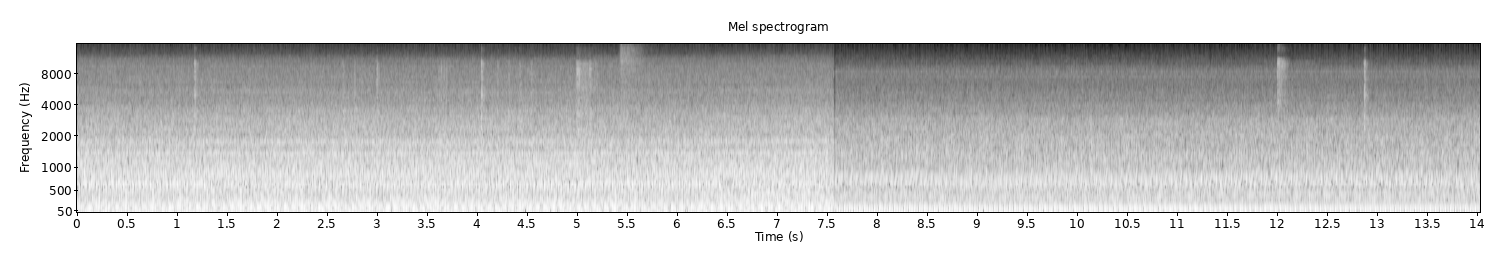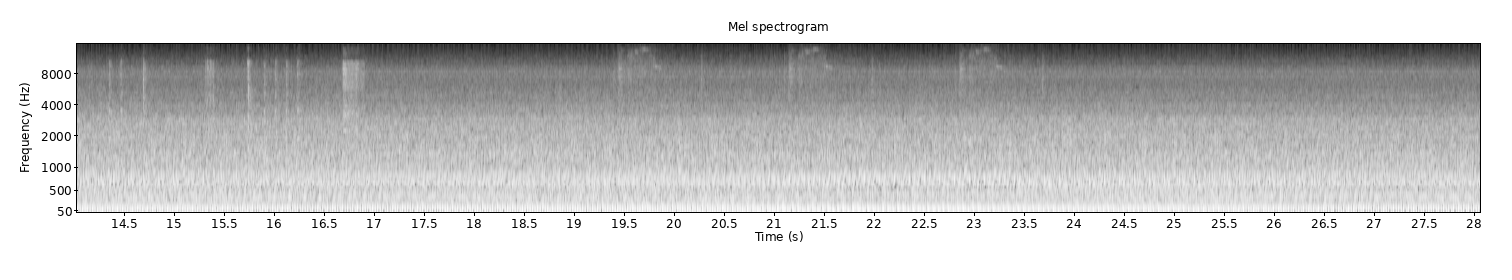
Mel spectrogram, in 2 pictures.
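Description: Steady idling of a heavy vehicle engine, a sound effect laid over the toy tractor. About seven and a half seconds in it cuts abruptly to a different, lower-pitched idling engine that runs on unchanged.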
